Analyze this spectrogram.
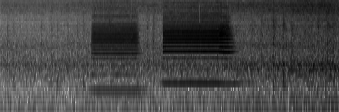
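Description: A diesel locomotive sounds two blasts of its horn.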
